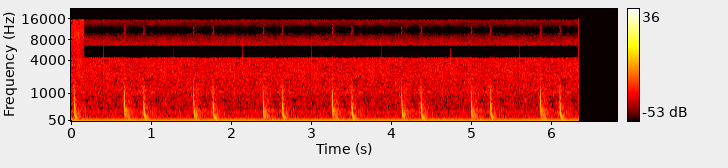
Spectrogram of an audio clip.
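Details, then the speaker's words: Ordinary heartbeat heard through a stethoscope, chest piece touched to the chest: paired low heart thumps at about 70 beats per minute over a steady background hiss. "ketika dokter menyentuhkan corong pada dada seseorang bunyi detak jantung dan nafas akan merambat ke dalam selang dan setelah melalui proses pemantulan seperti pada tabung bicara dokter dapat mendengar dengan jelas detak jantung dan nafas sang pasien"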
